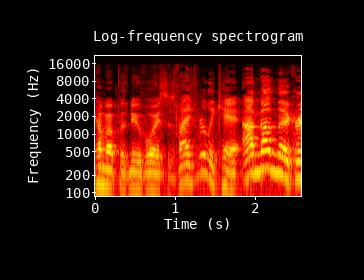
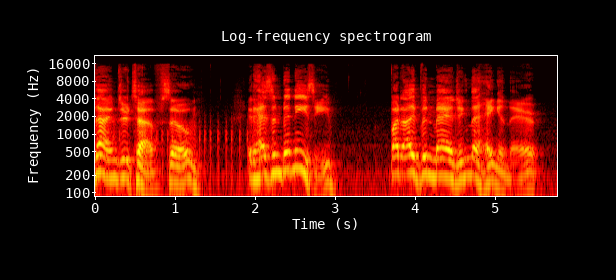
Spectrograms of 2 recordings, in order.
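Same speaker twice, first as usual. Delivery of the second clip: nerdy voice, higher; 3 semitones higher than usual. Playing a customer handing over this month's payment, nerdy voice. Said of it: "I'll just make him sound like a nerd".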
